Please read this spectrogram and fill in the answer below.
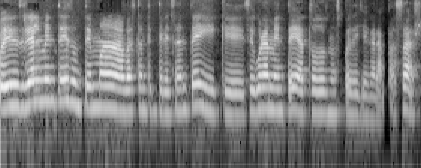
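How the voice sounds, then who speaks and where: In a normal speaking voice, a woman with a fairly high pitch talks at a moderate pace with hardly any pauses. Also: ordinary pitch variation. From Mexico, Hidalgo. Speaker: language teaching student. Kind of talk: student podcast, semi-scripted chat.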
